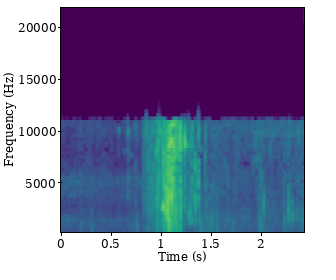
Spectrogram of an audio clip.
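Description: A gun fires a single loud shot.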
